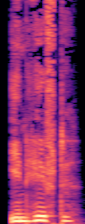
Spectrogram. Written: indhæfte

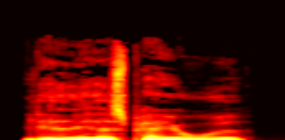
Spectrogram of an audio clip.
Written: ledighedsperiode

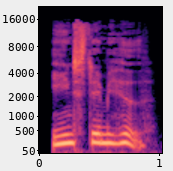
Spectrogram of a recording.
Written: enstemmighed

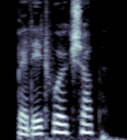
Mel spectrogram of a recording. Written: balletworkshop

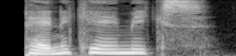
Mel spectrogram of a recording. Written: pandekagemix

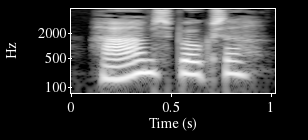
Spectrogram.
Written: haremsbukser

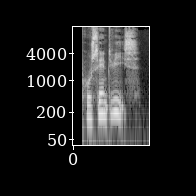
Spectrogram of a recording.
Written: procentvis

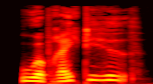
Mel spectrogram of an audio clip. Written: uoprigtighed

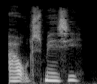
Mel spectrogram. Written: avlsmæssig

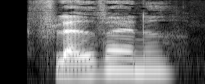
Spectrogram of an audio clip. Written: fladvandet

